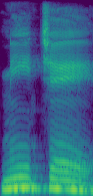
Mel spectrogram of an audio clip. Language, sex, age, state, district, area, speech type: Hindi, male, 45-60, Madhya Pradesh, Bhopal, urban, read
